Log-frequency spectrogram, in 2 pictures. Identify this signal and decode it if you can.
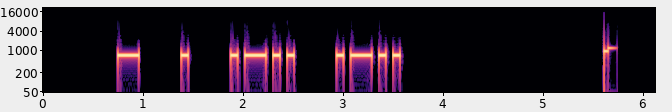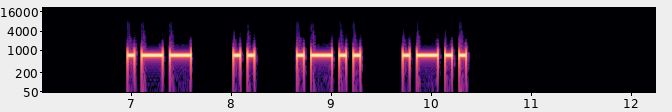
Morse code, heard as a keyed tone, about 17 wpm, spaced as for 12 wpm, 690 Hz. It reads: TELL WILL
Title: 2x Character Spacing - Top 300 Words - 17wpm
